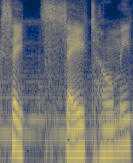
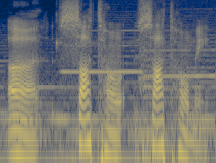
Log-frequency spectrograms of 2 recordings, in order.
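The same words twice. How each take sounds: First: The first vowel is not an 'ah' sound. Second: The first vowel is an open 'ah' sound. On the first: "It sounds like Satomi to me" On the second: "A's in the Japanese language are always pronounced as ah"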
